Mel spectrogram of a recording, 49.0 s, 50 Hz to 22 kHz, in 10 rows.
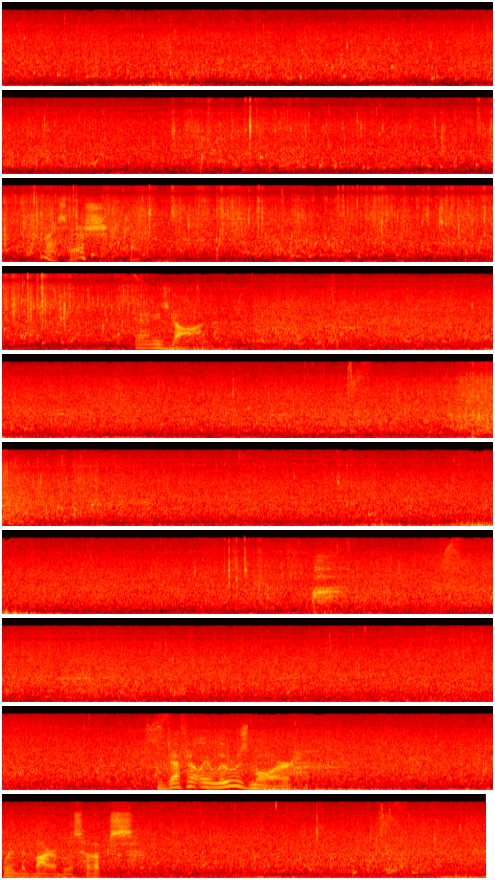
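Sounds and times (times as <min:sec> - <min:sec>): river current rushing: 0:00.0 - 0:29.1, 0:29.7 - 0:49.0.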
